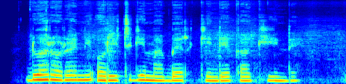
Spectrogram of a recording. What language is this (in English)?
Luo (Kenya and Tanzania)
